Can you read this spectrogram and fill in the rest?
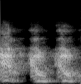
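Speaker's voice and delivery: mock barks like a dog; imitated dog barking. Podcaster mimicking the fighter barking like a dog, mock barking. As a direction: bark it out in short bursts. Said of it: "Just barking like".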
